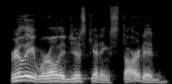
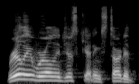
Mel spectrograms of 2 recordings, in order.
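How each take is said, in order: First: Said in the usual way. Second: Higher, pumped-up repeat; excited higher repeat. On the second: Real, not acted. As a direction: lift it up with hype.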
